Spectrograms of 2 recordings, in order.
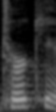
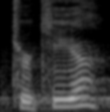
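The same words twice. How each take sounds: First: The name is said the usual English way. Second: The name is said the Turkish way, like Türkiye. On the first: This is the old name that is no longer used. The speaker calls it wrong. "it's not even Turkey anymore" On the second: This is the name the country goes by now. The speaker calls it right. "It's called Turkey"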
